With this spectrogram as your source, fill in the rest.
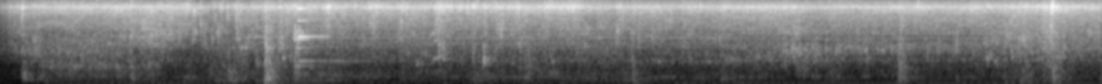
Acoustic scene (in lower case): kitchen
